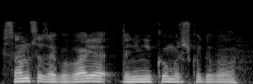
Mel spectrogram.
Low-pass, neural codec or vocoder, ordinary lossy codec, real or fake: none; none; none; real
